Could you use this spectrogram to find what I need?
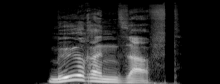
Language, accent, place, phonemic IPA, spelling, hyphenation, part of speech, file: German, Germany, Berlin, /ˈmøːʁənˌzaft/, Möhrensaft, Möh‧ren‧saft, noun, De-Möhrensaft.ogg
- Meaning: carrot juice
